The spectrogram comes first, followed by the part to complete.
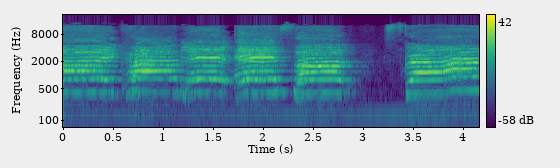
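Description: Girls singing a short tune: several short sung notes with brief breaks, a short pause about three seconds in, then a long held note.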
